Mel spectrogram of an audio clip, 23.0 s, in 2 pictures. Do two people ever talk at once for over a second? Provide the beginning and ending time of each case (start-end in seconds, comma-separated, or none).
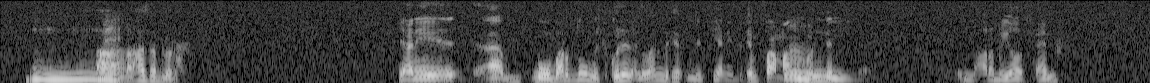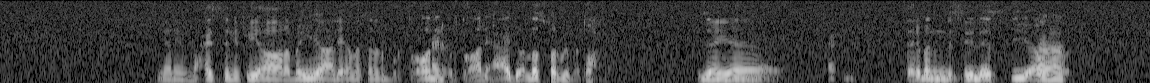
none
